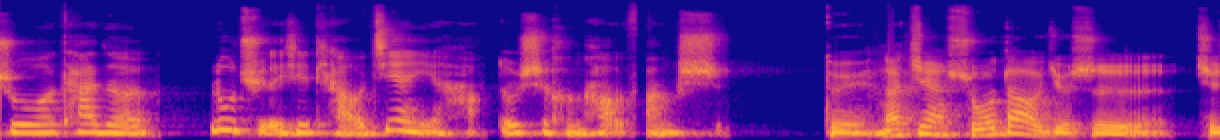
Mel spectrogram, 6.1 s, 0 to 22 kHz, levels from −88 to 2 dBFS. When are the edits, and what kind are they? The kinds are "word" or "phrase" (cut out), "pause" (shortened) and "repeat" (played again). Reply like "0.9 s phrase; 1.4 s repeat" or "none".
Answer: none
